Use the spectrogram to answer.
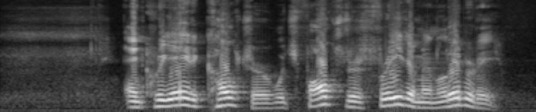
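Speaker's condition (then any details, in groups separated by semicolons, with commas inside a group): Cerebral palsy, spastic diplegia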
